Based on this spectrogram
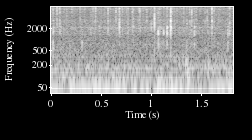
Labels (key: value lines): label: ambient
recorder: HydroMoth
